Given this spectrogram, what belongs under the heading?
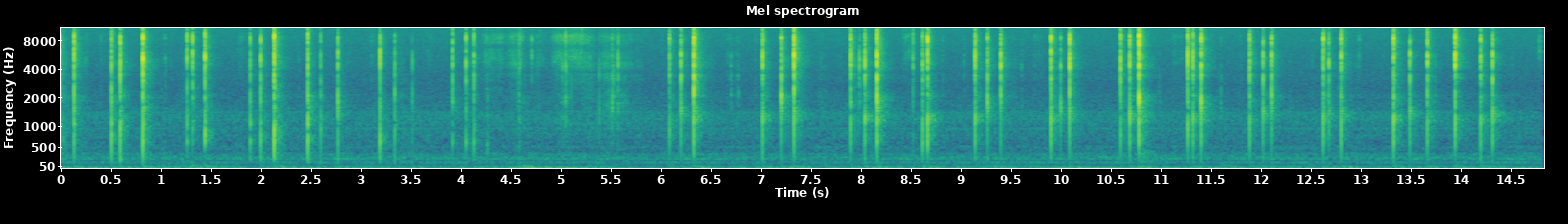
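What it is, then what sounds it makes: Plastic bottle tapped with fingernails. Long nails tap a hollow white plastic supplement bottle with a paper label and white cap, held in the hands. The taps are crisp, bright clicks with very short ring, coming in uneven bursts and pairs over a low, quiet background hiss, with soft rustling between them.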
